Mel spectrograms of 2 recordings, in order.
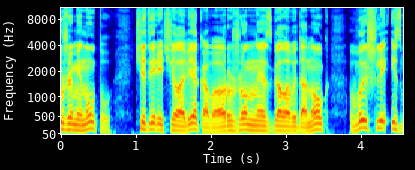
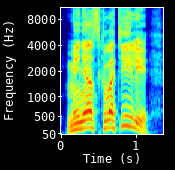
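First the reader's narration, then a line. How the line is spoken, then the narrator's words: Shouting with full force. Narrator (Russian): закричал Атос изо всей силы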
